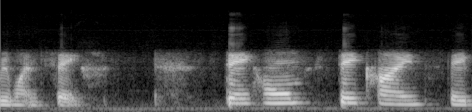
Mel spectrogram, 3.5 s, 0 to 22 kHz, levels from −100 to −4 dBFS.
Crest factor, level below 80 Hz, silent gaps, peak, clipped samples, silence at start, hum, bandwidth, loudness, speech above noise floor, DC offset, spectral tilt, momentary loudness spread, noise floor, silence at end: 18 dB; -72 dBFS; none; -8 dBFS; under 0.1%; 0 s; none; 8.6 kHz; -24 LUFS; 21 dB; under 0.1%; -5 dB/octave; 21 LU; -46 dBFS; 0 s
